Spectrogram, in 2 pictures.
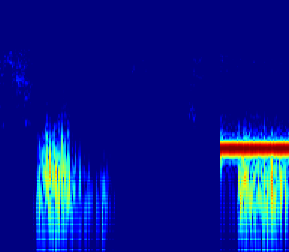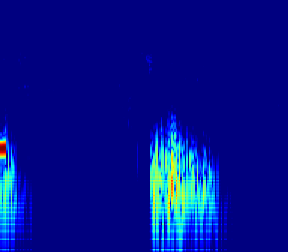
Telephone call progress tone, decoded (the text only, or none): ringback tone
